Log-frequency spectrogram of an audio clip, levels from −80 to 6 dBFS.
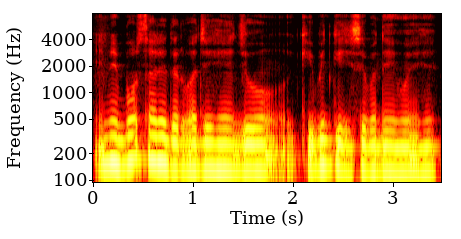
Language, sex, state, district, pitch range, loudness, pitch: Hindi, male, Arunachal Pradesh, Papum Pare, 125-145 Hz, -13 LUFS, 130 Hz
